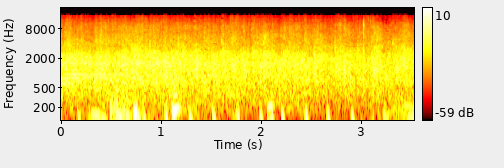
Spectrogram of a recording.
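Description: A small round of audience applause: steady, dense clapping from a modest crowd, fairly loud and even throughout with no voices standing out, a few louder individual claps popping through the texture.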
